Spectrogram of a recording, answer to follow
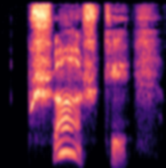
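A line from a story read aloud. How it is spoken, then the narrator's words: Exclaimed. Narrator (Russian): воскликнул инспектор Воин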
